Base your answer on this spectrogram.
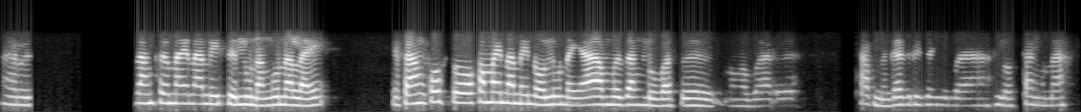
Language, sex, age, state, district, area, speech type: Bodo, female, 30-45, Assam, Udalguri, rural, conversation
